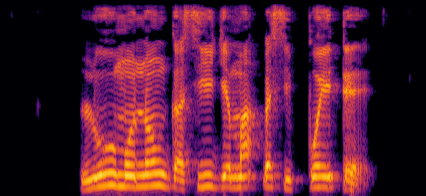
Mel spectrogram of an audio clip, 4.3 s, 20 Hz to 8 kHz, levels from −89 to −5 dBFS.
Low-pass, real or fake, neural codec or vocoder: 7.2 kHz; fake; vocoder, 22.05 kHz, 80 mel bands, Vocos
